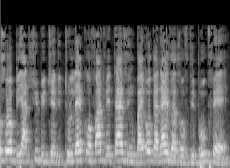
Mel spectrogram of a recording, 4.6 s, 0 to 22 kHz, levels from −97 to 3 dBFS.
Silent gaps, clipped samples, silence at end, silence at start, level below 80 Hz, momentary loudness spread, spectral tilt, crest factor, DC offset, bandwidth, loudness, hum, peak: none; under 0.1%; 0 s; 0 s; -32 dBFS; 8 LU; -5 dB/octave; 12 dB; under 0.1%; 11.5 kHz; -15 LUFS; none; -2 dBFS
